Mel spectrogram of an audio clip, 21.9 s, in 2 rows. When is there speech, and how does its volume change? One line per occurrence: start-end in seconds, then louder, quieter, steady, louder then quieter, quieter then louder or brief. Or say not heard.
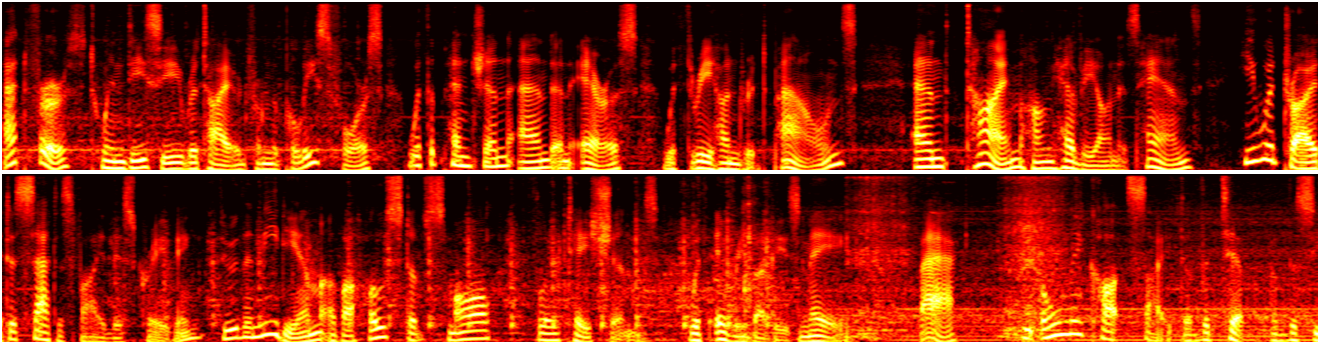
0.0-21.8 steady.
